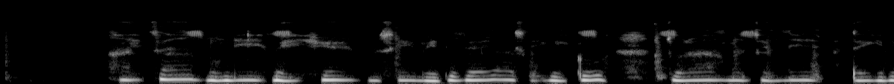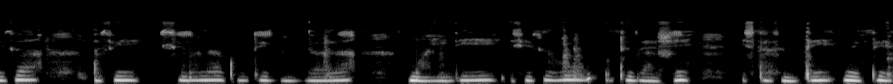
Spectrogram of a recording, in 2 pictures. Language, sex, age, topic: Gamo, female, 18-24, government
